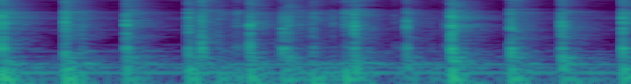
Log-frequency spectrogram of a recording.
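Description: Fingers typing rapidly on a laptop keyboard: a quick, uneven run of key clicks.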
